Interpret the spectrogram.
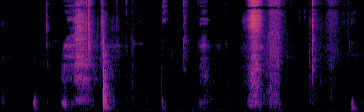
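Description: Person chewing spicy ramen noodles, with several loud, hissy breaths and a sharp knock about two seconds in.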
